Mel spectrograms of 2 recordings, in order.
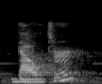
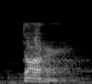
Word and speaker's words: daughter: is pretty simple but I've heard people say doubter or dr. wrong the correct pronunciation is daughter dot or daughter now looking at this picture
